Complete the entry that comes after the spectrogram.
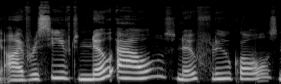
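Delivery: measured stern professor; firm headmistress. A narrator's reading. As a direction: lay it down with finality. McGonagall firm, slow, higher.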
